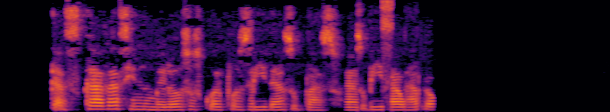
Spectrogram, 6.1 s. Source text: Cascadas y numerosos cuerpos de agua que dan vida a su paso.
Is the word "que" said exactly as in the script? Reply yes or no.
no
